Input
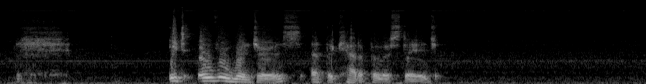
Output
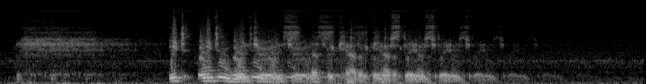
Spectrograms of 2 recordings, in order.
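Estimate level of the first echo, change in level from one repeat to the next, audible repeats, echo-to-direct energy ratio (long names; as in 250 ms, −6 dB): −3.0 dB, −9.0 dB, 4, −2.5 dB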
